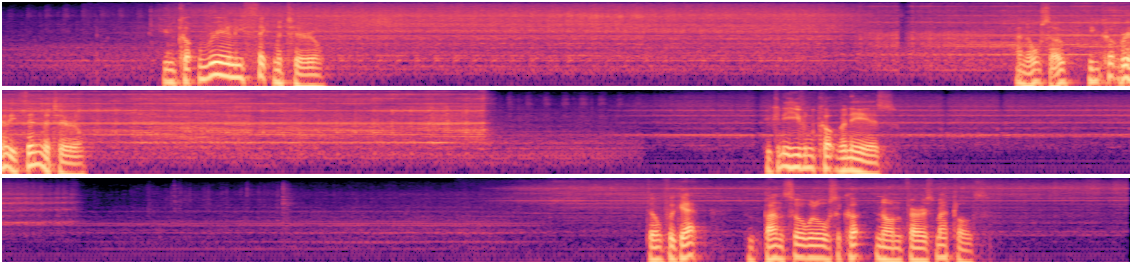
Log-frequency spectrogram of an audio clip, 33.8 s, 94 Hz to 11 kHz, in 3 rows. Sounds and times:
Speech: 1.6 - 3.3, 10.2 - 12.2, 18.9 - 20.3, 29.0 - 32.5
Tools: 5.0 - 18.4.

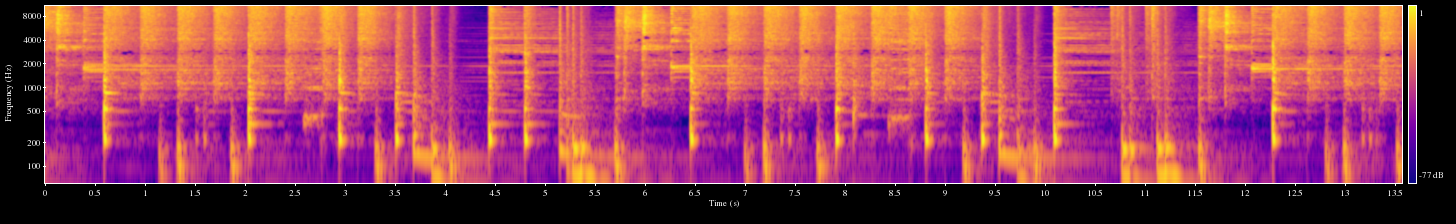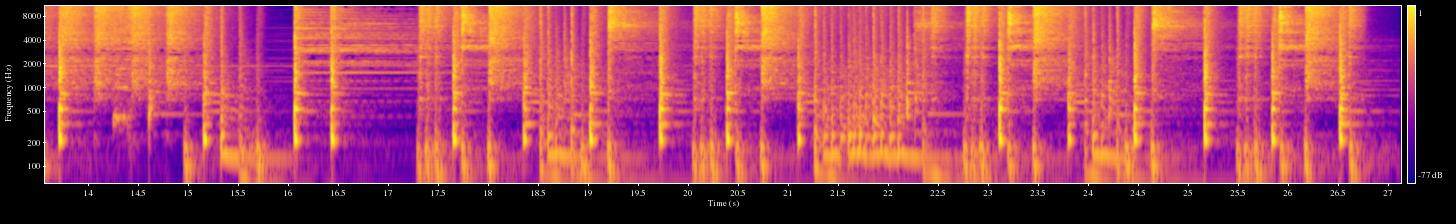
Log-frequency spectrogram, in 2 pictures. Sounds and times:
Drum roll: 0.0 - 16.6, 17.3 - 26.8
Drum kit: 0.0 - 27.1
Bass drum: 17.4 - 26.8.

